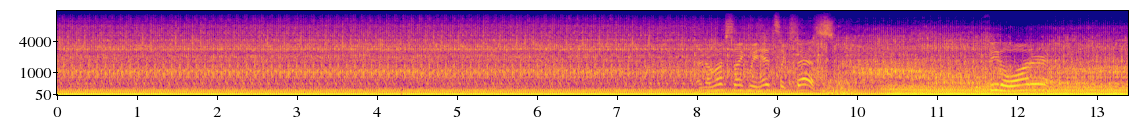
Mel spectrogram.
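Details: Case VAC tractor freshly started in the garage after a new aftermarket water pump was installed for overheating after a coolant change; cold, choke out, coolant flowing. Steady, even low drumming idle, no knocks or misses, smooth rhythm throughout; healthy.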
